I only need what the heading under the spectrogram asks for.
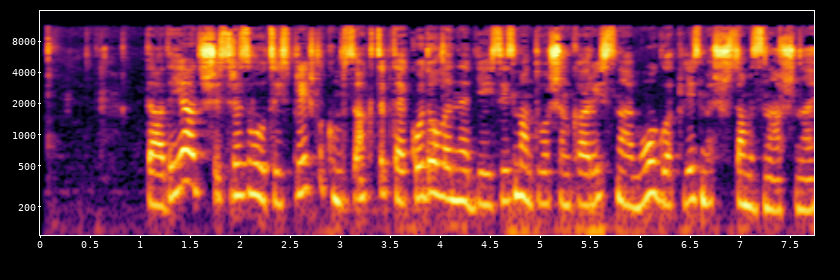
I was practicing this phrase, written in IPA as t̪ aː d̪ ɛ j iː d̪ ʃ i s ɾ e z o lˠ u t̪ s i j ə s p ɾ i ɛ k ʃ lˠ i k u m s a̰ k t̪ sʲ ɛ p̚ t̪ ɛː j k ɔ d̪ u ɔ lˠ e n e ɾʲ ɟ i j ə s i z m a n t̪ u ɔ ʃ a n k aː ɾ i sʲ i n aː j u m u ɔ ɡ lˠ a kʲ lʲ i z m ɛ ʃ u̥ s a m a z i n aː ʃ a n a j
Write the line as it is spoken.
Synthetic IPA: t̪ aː d̪ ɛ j aː d̪ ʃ i s ɾ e z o lˠ uː t̪ s i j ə s p ɾ i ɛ k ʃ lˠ i k u m s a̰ k t̪ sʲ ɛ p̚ t̪ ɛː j k ɔ d̪ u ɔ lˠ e n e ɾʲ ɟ i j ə s i z m a n t̪ u ɔ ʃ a n k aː ɾ i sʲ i n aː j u m u ɔ ɡ lˠ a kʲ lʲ i z m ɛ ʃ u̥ s a m a z i n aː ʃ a n a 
